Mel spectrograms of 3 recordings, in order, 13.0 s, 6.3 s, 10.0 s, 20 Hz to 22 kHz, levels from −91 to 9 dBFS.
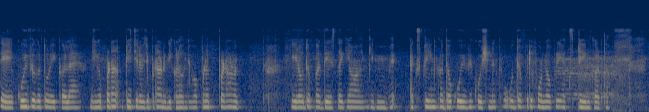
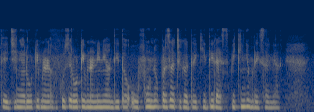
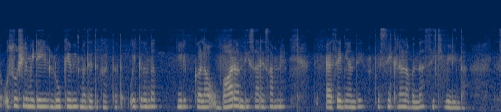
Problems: constant background noise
